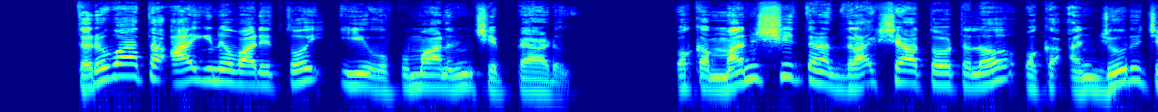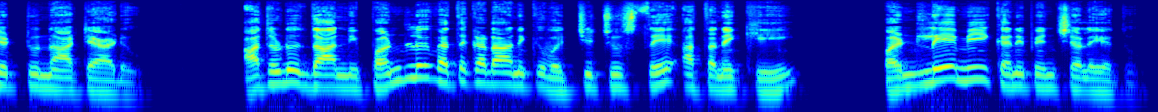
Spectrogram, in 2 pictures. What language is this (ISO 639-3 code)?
tel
